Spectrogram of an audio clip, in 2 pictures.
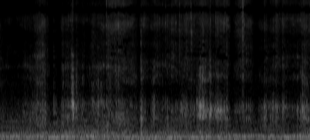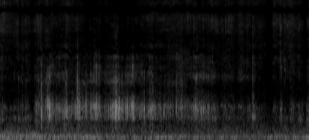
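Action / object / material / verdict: scrape / coiled paper bowl / paper / none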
